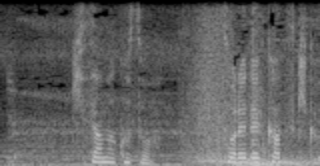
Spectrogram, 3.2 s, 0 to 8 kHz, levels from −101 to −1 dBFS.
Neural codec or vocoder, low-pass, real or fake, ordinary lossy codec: none; none; real; none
